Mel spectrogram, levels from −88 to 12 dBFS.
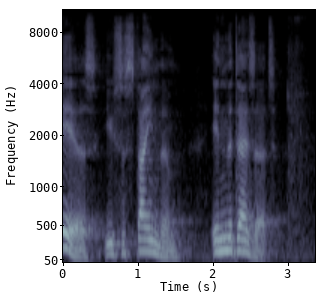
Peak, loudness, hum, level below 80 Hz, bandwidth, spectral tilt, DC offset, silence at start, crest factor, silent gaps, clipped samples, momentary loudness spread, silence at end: -12 dBFS; -32 LUFS; none; -58 dBFS; 10.5 kHz; -6 dB/octave; under 0.1%; 0 s; 18 dB; none; under 0.1%; 13 LU; 0.35 s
